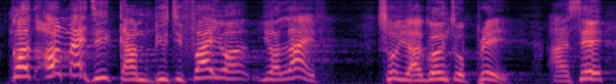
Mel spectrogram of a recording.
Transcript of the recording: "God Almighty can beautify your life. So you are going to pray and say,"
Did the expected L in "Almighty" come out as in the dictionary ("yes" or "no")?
yes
